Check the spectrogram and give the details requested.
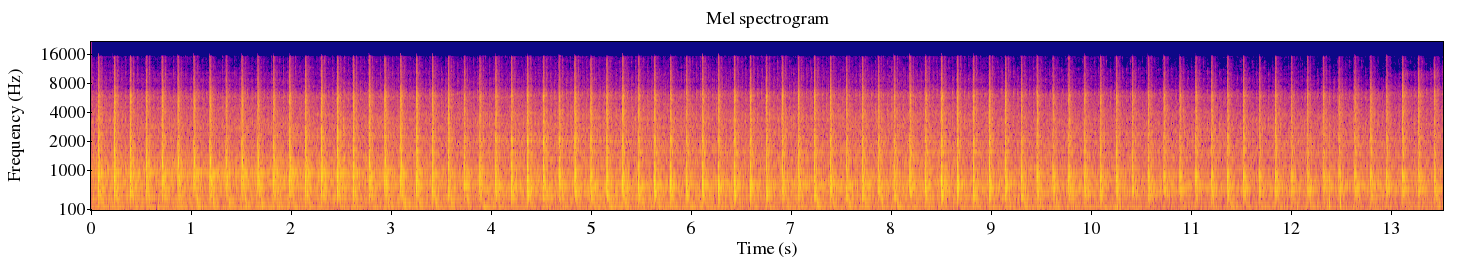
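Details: Nissan at idle with a sharp, very regular slap about three times a second; engine found fault-free, noise came from a fraying alternator belt striking the metal body.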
